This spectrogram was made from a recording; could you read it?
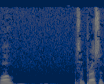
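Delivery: soft, flat, unchanging monotone deadpan. Reacting to someone who remembers everything from Dragon Ball Z: monotone deadpan. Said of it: "Same monotone voice doesn't change".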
